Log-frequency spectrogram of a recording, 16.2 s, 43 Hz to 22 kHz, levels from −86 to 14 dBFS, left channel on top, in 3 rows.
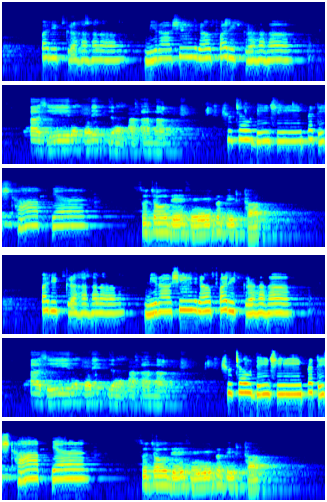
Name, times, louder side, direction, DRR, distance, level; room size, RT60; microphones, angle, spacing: voice 1, 0.7-2.1 2.4-4.9 9.0-12.2, right 7 dB, 60° right, 17 dB, 0.4 m, -24 dB
voice 2, 5.8-8.2 8.8-8.9, left 2 dB, 45° left, 3 dB, 2.3 m, -30 dB
voice 3, 13.1-15.1, equal, 15° left, 6 dB, 1.3 m, -23 dB
27.5 x 10.5 x 5.1 m, 1.4 s
head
